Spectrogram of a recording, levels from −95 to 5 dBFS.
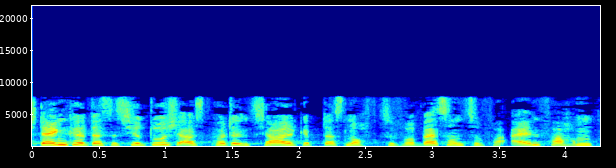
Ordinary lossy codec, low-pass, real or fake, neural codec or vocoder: none; none; real; none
